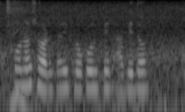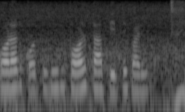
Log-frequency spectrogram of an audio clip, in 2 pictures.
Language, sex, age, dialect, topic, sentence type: Bengali, female, 18-24, Rajbangshi, banking, question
